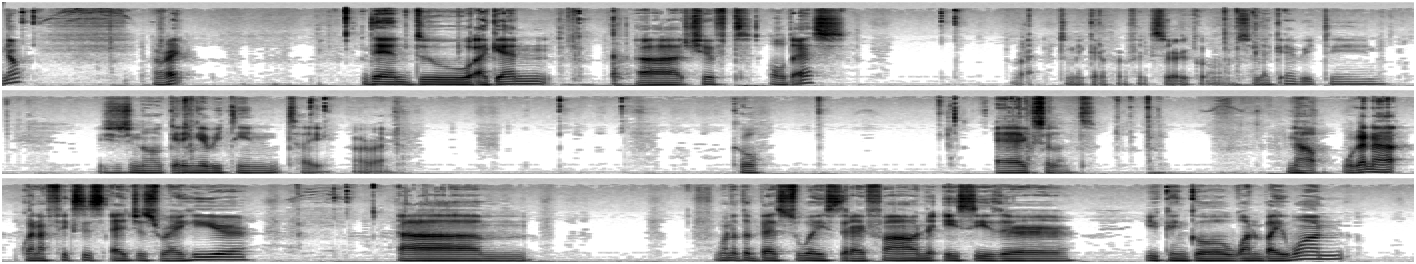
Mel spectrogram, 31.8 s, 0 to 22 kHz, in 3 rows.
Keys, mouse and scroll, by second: 0.2 ctrl+click, 4.2 alt+shift+s, 9.2 a, 11.9 alt+shift+s, 14.8 click, 16.7 middle click, 19.2 KP_1, 23.7 click.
